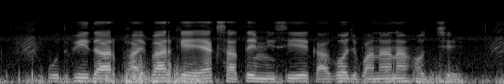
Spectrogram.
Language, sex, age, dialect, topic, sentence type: Bengali, male, 18-24, Western, agriculture, statement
